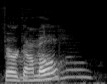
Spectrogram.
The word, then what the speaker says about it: Ferragamo: And this is a Ferrar I don't even know how to pronounce it. Farragamo.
